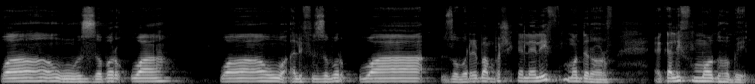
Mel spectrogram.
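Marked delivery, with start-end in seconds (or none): none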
